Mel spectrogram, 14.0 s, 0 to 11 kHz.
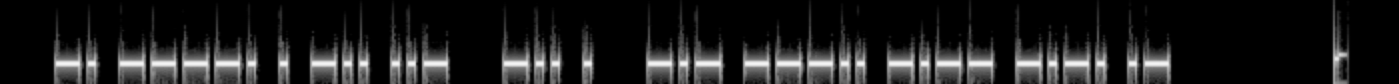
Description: Morse code, heard as a keyed tone, about 15 wpm, 700 Hz. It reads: N9EDU DE K8YCA
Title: USA Callsign DE Callsign - 5 Characters - 15wpm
